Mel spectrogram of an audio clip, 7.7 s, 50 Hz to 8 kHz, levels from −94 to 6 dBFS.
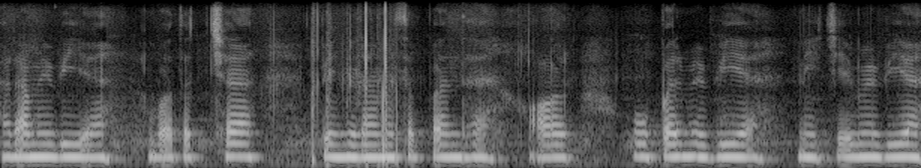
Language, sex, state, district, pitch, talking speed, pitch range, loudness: Hindi, female, Uttarakhand, Tehri Garhwal, 180 Hz, 165 wpm, 180-185 Hz, -26 LUFS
